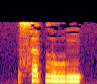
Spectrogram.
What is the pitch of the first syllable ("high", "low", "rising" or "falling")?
high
